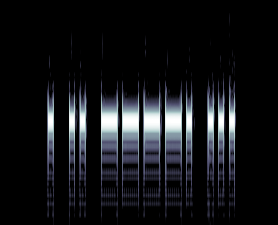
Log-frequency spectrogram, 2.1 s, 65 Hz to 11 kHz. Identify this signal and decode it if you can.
Morse code, heard as a keyed tone, about 30 wpm, 700 Hz. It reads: EI9S
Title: DXCC-100 Call Signs - 4 Characters - 30wpm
